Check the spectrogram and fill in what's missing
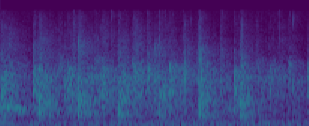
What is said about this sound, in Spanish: Un aplauso más al Señor esta mañana.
